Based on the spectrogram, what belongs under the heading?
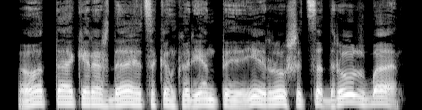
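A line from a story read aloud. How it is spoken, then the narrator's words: Chuckling. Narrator (Russian): хохотнул Черепанов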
